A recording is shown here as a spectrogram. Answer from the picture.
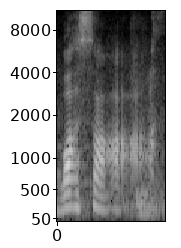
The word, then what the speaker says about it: Wausau: I was like, Wausau. – Wausau.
